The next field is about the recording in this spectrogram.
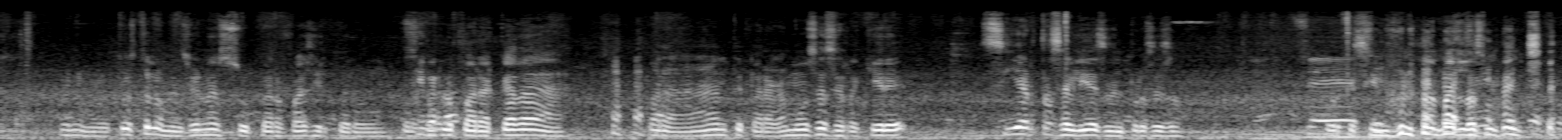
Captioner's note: laughs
